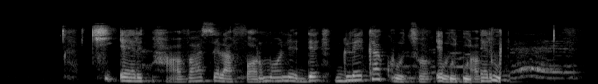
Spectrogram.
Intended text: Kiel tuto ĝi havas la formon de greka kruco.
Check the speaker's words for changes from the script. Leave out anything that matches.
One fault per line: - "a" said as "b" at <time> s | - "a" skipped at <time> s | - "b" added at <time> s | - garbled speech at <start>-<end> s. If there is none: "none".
- "tuto ĝi" skipped at 1.4 s
- garbled speech at 4.3-5.1 s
